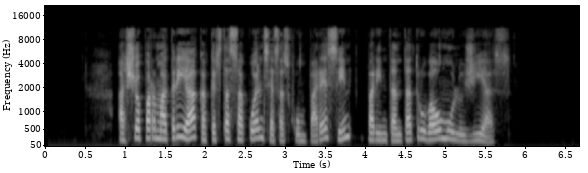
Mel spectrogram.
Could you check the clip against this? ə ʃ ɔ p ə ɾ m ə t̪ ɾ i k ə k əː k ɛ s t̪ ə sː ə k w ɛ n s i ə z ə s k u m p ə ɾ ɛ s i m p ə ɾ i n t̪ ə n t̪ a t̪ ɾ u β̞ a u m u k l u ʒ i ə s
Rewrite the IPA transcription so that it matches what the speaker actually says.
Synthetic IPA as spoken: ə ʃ ɔ p ə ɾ m ə t̪ ɾ i ə k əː k ɛ s t̪ ə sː ə k w ɛ n s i ə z ə s k u m p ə ɾ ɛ s i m p ə ɾ i n t̪ ə n t̪ a t̪ ɾ u β̞ a u m u l u ʒ i ə s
